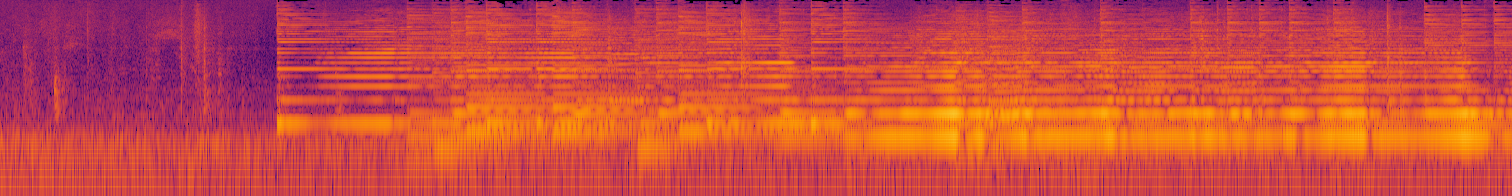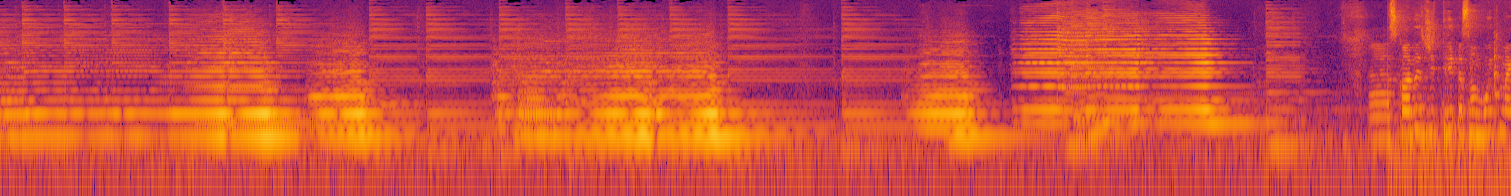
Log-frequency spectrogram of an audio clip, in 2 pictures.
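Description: Baroque violin with gut strings being tuned: long bowed notes, often two strings sounding together, held and shifted in pitch every few seconds as the strings are brought to pitch, which drift with changes in temperature.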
